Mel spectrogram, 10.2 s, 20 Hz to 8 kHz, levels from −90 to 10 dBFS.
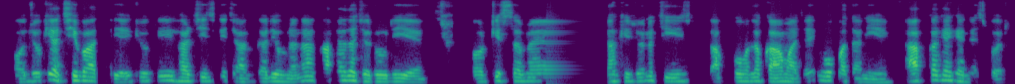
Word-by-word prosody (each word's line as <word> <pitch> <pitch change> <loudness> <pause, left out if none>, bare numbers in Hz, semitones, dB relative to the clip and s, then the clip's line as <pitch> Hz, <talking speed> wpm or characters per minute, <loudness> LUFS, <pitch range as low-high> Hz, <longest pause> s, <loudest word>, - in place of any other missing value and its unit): और 110 -1 -5
जो 140 +2 -1
कि - - +4
अच्छी 160 0 +5
बात 140 -2 +6
भी - - 0
है - - -2
क्योंकि 140 +5 -3
हर 130 -1 +4
चीज़ 135 0 -5
की - - -3
जानकारी 115 +2 -3
होना 115 -3 0
ना 155 +5 0
काफ़ी 150 +3 0
ज़्यादा 160 - +5
ज़रूरी 120 +1 0
है 105 -2 -1 0.5
और 120 0 -3
किस 140 -2 0
समय 130 0 -2 0.7
आपकी 125 +1 -3
जो 130 +1 -6
है 135 - -7
ना 155 - -1
चीज़ 125 +1 -4 0.2
आपको 130 0 -1
मतलब 130 0 0
काम 120 +1 +7
आ 115 - +4
जाये 105 - -9
वो 150 0 +1
पता 115 -4 -2
नहीं 105 -3 -6
है। 95 - -9 0.3
आपका 140 +6 +2
क्या 165 -2 +2
कहना 120 -7 -2
है - - -16
इस - - -14
पर? - - -5
130 Hz, 240 wpm, -24 LUFS, 120-140 Hz, 0.7 s, काम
